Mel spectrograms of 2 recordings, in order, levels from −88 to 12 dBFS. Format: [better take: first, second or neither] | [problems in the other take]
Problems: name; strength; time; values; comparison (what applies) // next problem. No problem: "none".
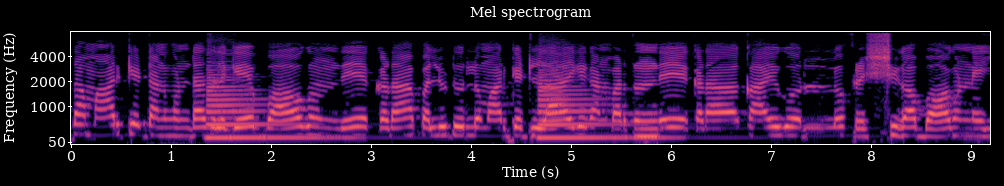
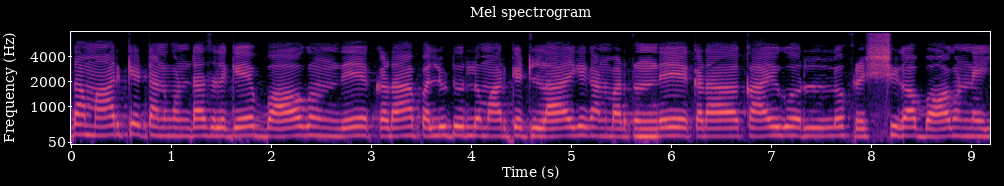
second | noise reduction (classical method spectral subtraction)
